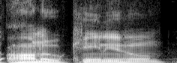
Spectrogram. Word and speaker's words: Anukinihun: Oh yeah, you can always find me on my Instagram, which is Anu Kinihun. It's spelled ANUKINIHUN.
